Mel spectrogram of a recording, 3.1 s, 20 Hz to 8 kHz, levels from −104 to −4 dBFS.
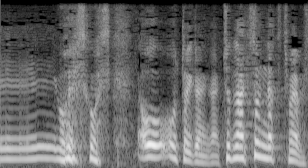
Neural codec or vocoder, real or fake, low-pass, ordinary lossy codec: none; real; 7.2 kHz; none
